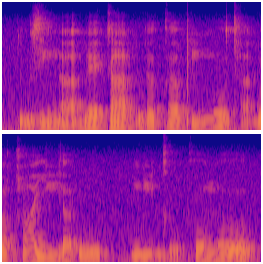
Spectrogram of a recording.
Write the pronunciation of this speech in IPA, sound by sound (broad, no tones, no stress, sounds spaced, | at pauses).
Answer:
ɾ ṵ z i n a̰ b ɛ k a p o̰ ɾ ʌ k ʌ pʼ i ŋ o tʰ a̰ ɓ o qʰ a j i ɾ ʌ ʔ u | ŋ i ɡʱ o̰ kʰ o n o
